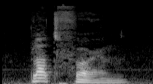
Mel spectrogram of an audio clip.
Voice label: "platform", Dutch

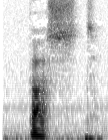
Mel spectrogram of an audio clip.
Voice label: "past", Dutch

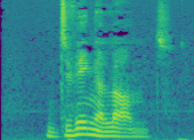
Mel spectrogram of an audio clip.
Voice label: "dwingeland", Dutch

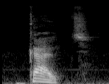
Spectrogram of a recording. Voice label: "kuit", Dutch

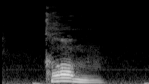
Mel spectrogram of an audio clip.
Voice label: "krom", Dutch

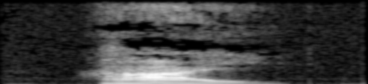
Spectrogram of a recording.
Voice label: "haai", Dutch

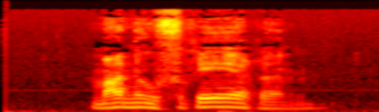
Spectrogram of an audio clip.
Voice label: "manoeuvreren", Dutch

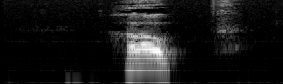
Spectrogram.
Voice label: "hoop", Dutch

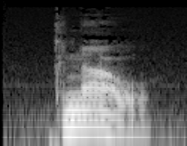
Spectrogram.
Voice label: "knauw", Dutch

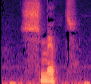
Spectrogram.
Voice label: "smet", Dutch

